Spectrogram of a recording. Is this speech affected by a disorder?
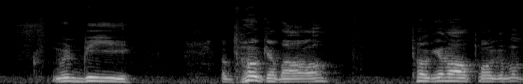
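Yes: cerebral palsy.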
